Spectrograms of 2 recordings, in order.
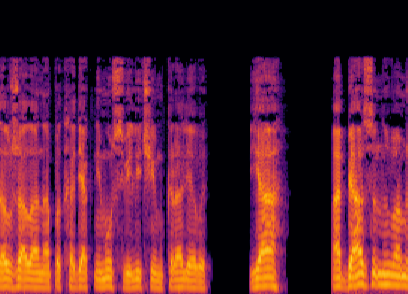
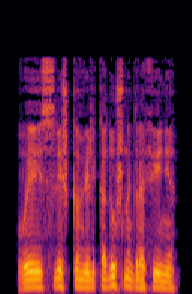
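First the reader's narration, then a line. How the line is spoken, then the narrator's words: Unusually soft, respectful. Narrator (Russian): сказал необычайно мягко и почтительно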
